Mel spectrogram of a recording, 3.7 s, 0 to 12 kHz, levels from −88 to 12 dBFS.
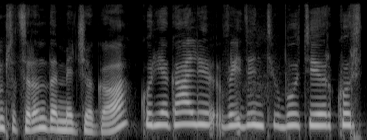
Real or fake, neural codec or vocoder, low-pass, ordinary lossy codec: real; none; 10.8 kHz; Opus, 64 kbps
